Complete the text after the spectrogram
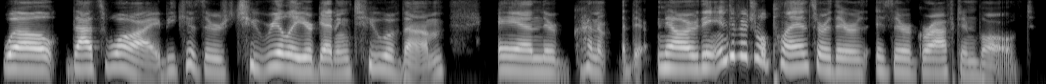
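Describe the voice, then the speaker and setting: A woman with a froggy, hoarse voice from a cold, hosting a casual gardening podcast and thinking aloud as she talks. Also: medium pitch, expressive, moderate pace, no room sound. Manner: chatty, thinks aloud with restarts. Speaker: podcast host, garden designer.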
